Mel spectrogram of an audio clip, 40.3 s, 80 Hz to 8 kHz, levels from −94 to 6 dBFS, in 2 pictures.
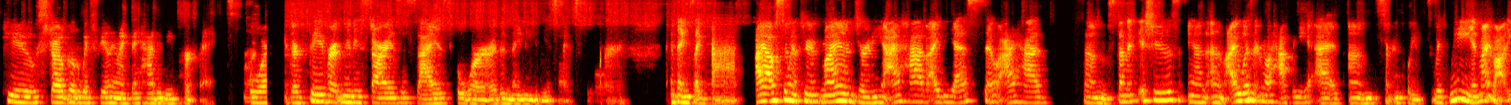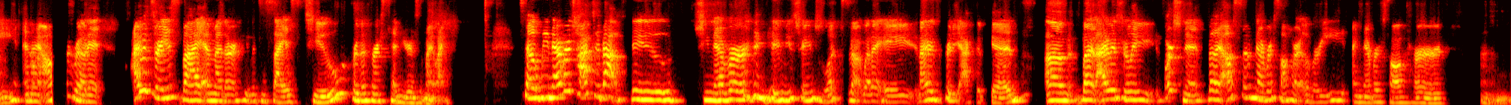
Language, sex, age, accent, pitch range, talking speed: English, female, 30-49, American, 155-225 Hz, 190 wpm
